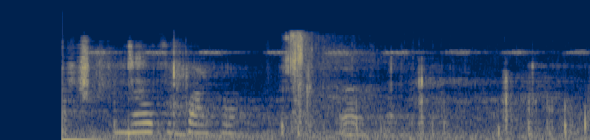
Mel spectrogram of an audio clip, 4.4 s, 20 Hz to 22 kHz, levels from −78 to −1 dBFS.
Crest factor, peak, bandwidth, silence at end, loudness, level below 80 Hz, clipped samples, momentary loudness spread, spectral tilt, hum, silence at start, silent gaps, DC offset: 24 dB; -4 dBFS; 9.6 kHz; 0 s; -27 LUFS; -46 dBFS; under 0.1%; 17 LU; -2 dB/octave; none; 0.45 s; none; under 0.1%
